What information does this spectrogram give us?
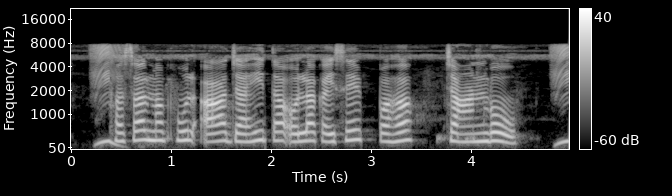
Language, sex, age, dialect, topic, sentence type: Chhattisgarhi, female, 31-35, Eastern, agriculture, statement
